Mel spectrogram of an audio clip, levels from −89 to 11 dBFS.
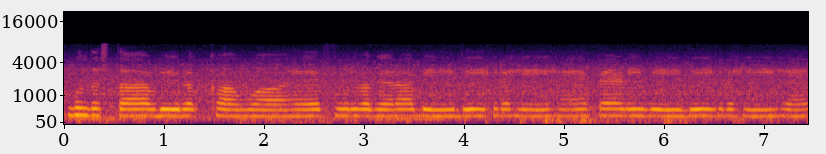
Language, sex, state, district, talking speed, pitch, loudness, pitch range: Hindi, female, Haryana, Charkhi Dadri, 135 wpm, 210 Hz, -15 LUFS, 205-210 Hz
